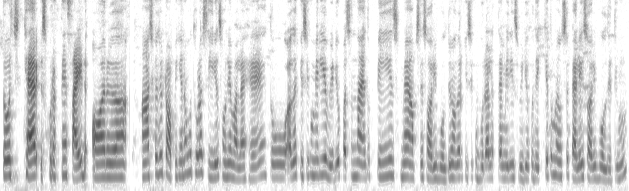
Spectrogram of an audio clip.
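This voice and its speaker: A woman's voice: on the high side, fairly even intonation, a little fast, no echo. A young woman from Uttarakhand, vlogging at home, chatty and earnest, pressing her points with rhetorical questions. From Uttarakhand, India. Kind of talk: casual vlog talk to camera.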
